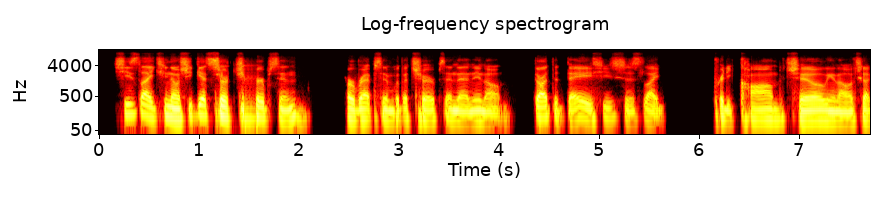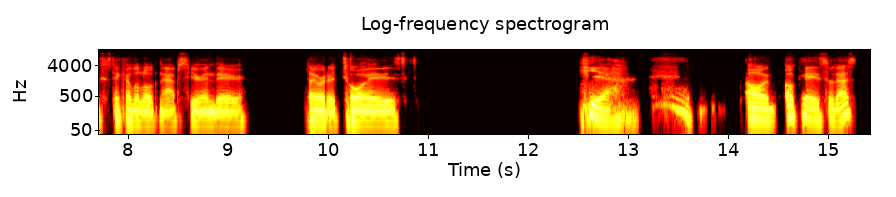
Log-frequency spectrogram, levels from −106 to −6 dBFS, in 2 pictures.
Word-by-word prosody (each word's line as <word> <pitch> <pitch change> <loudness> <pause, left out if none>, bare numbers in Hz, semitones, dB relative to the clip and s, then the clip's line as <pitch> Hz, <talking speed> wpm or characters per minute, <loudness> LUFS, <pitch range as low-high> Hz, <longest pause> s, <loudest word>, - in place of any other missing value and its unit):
she's 150 +1 -4
like 120 -5 +1
you 130 - +3
know, 110 -2 +7
she 130 +4 -4
gets 135 0 +2
her 130 -3 +8
chirps 110 +1 -2
in, 105 +1 -2 0.4
her 105 - +6
reps 110 0 0
in 100 -2 +1
with - - -4
the 110 - -3
chirps, 100 -1 -3
and 95 -3 +1
then, 90 -1 -1
you 95 0 +1
know, 85 -4 -3 0.3
throughout - - +4
the - - -5
day, 110 -5 -2
she's 115 +2 -11
just, 90 -3 -10
like, - - -4 0.5
pretty - - -2
calm, 105 -1 -2
chill, 95 0 +2
you 95 - +2
know, 85 -1 0
she 105 +2 -2
likes 95 - -8
to - - -3
take 110 - -14
a - - +3
little 90 -3 0
naps 90 +6 -5
here 90 -3 -1
and 90 0 +1
there. 85 +3 -1 0.6
Play 100 - +3
with 95 -2 +4
her 80 - +2
toys. 90 -1 +3 1.8
Yeah. 110 -6 +3 1.2
Oh, 110 -2 +7
an 105 -1 0
okay, 120 -5 +3
so 110 0 -4
that's 150 +9 +1
105 Hz, 195 wpm, -23 LUFS, 95-110 Hz, 1.8 s, her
